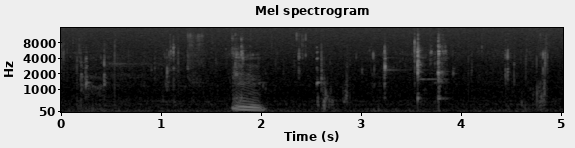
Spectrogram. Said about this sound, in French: Hey, je me, prends une petite gorgée, euh, petite gorgée de café, puis euh, j'arrête de vous achaler avec son On, on change de sujet après ça.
